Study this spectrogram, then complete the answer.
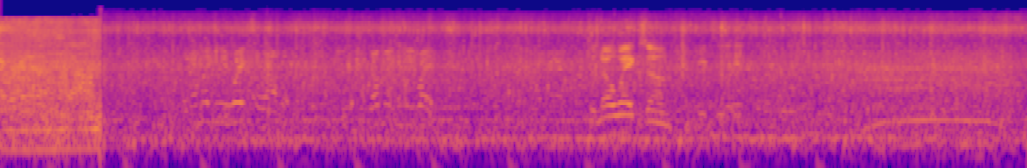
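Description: A boat engine idles with a low steady hum.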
